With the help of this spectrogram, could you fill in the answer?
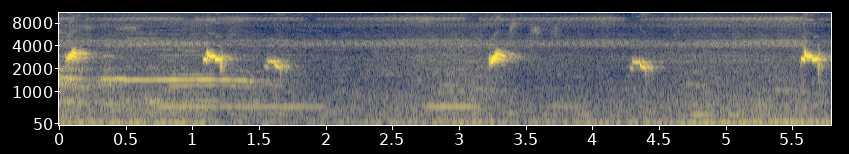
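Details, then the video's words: Red-whiskered bulbul in a morning singing duel gives short, crisp whistled notes roughly every second or two, some single, some paired. Faint lower whistles and a steady high-pitched drone sit underneath. "Chim Chào Mào Hót Đấu Buổi Sáng Cực Căng."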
